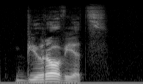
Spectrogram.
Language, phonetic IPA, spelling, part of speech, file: Polish, [bʲjuˈrɔvʲjɛt͡s], biurowiec, noun, Pl-biurowiec.ogg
